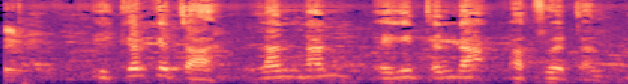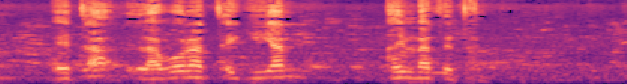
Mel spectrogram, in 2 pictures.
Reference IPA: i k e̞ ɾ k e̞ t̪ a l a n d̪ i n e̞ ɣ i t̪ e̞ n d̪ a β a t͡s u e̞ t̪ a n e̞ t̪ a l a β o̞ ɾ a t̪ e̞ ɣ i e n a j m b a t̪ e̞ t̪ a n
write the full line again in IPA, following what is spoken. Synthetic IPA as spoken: i k e̞ ɾ k e̞ t̪ a l a n d̪ a n e̞ ɣ i t̪ e̞ n d̪ a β a t͡s u e̞ t̪ a n e̞ t̪ a l a β o̞ ɾ a t̪ e̞ ɣ i a n a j m b a t̪ e̞ t̪ a n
